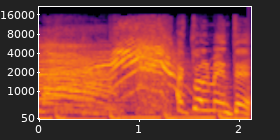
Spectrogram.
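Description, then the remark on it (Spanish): A cat meows loudly: a long, wavering, drawn-out meow that rises and falls, followed by a couple of shorter, quicker meows in succession. “Dicen, si Travis tiene suerte, algún día tendrá tanto éxito como los gatos”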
